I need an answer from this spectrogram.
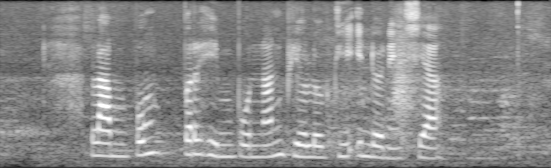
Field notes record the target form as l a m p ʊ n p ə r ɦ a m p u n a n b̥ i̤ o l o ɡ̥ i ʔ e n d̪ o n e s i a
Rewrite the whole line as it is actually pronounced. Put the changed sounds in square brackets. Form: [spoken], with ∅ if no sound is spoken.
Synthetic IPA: l a m p ʊ [ŋ] p ə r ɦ [i] m p u n a n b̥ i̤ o l o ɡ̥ i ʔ [i] n d̪ o n e s i a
